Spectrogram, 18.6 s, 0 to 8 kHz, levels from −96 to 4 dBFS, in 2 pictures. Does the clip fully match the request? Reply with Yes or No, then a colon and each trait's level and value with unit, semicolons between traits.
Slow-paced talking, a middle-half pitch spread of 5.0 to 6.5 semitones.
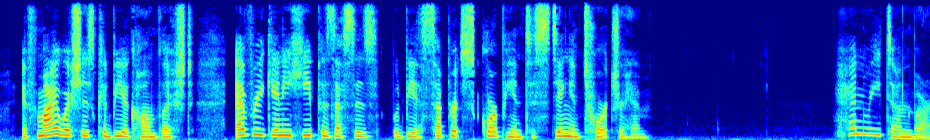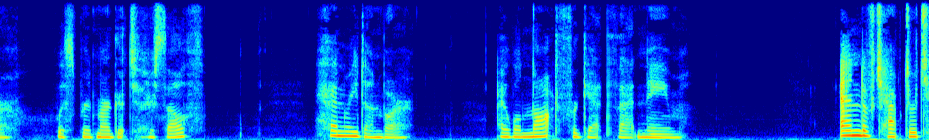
Yes: slow, 115 wpm; average, 5.3 semitones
